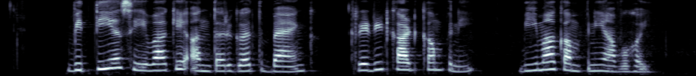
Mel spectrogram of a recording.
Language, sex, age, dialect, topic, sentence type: Magahi, female, 18-24, Southern, banking, statement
